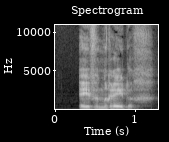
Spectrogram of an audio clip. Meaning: proportional
- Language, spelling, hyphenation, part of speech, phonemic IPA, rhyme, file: Dutch, evenredig, even‧re‧dig, adjective, /ˌeː.və(n)ˈreː.dəx/, -eːdəx, Nl-evenredig.ogg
